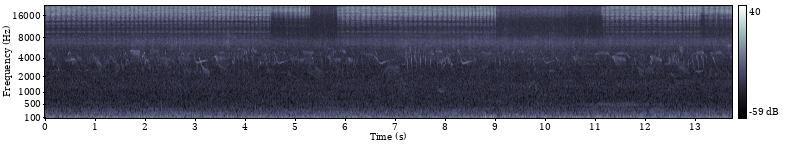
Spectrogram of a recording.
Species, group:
Bicolorana bicolor, Orthoptera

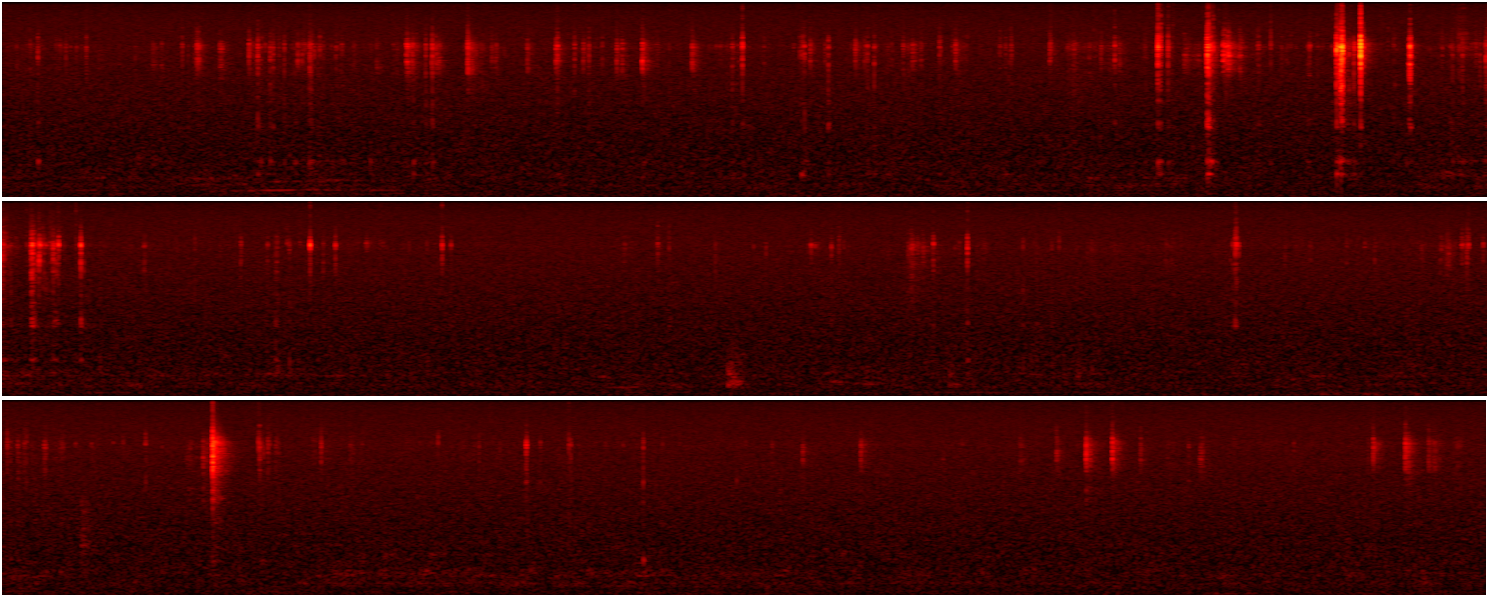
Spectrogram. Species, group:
Isophya obtusa, Orthoptera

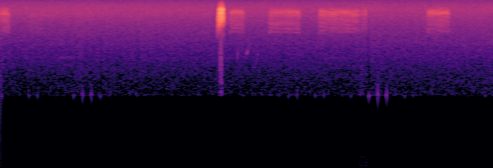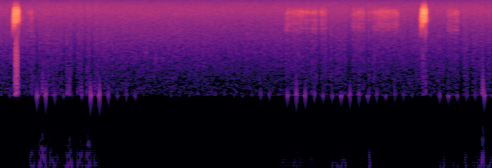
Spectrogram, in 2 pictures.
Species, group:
Steropleurus andalusius, Orthoptera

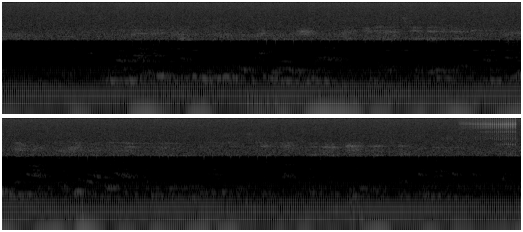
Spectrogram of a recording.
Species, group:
Poecilimon nobilis, Orthoptera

